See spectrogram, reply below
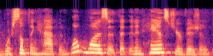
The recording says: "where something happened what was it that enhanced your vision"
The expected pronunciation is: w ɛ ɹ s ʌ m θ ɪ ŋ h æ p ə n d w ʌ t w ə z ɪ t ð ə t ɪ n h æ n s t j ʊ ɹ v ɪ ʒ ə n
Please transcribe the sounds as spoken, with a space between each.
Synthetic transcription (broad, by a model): w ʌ ɹ s ʌ m θ ɪ ŋ h æ p ə n d w ʌ t w ə z ɪ t ð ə t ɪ n h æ n s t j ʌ ɹ v ɪ ʒ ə n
